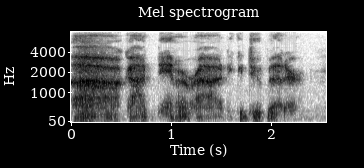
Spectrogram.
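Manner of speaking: muttered under breath. Retelling how dad scolded himself in the garage: imitating dad muttering under his breath. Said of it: "kinda talking to himself under his breath".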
